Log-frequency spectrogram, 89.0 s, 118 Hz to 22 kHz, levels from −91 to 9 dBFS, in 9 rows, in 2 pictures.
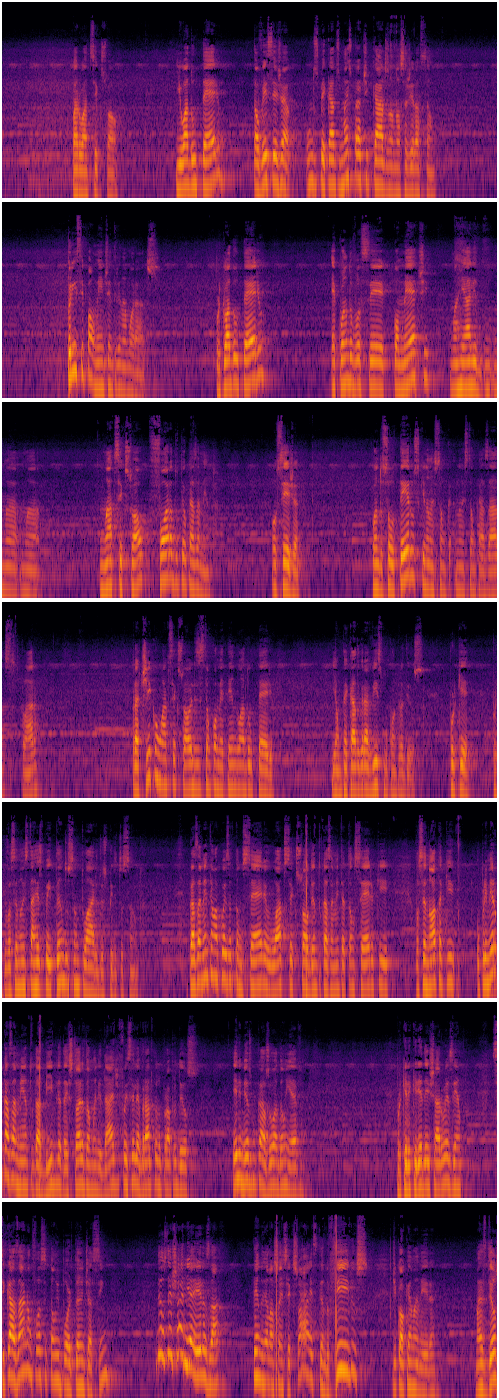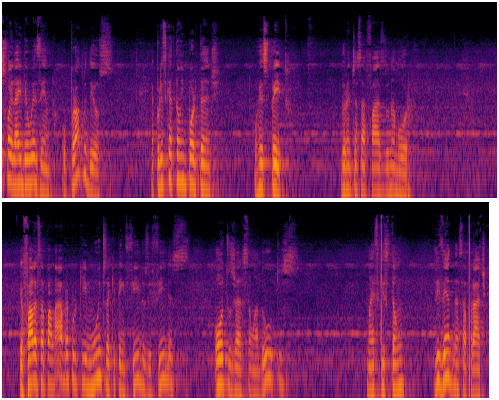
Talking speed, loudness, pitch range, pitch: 125 wpm, -22 LUFS, 135-175 Hz, 155 Hz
